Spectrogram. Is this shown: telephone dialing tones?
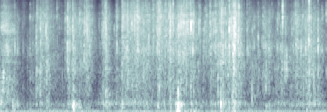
no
